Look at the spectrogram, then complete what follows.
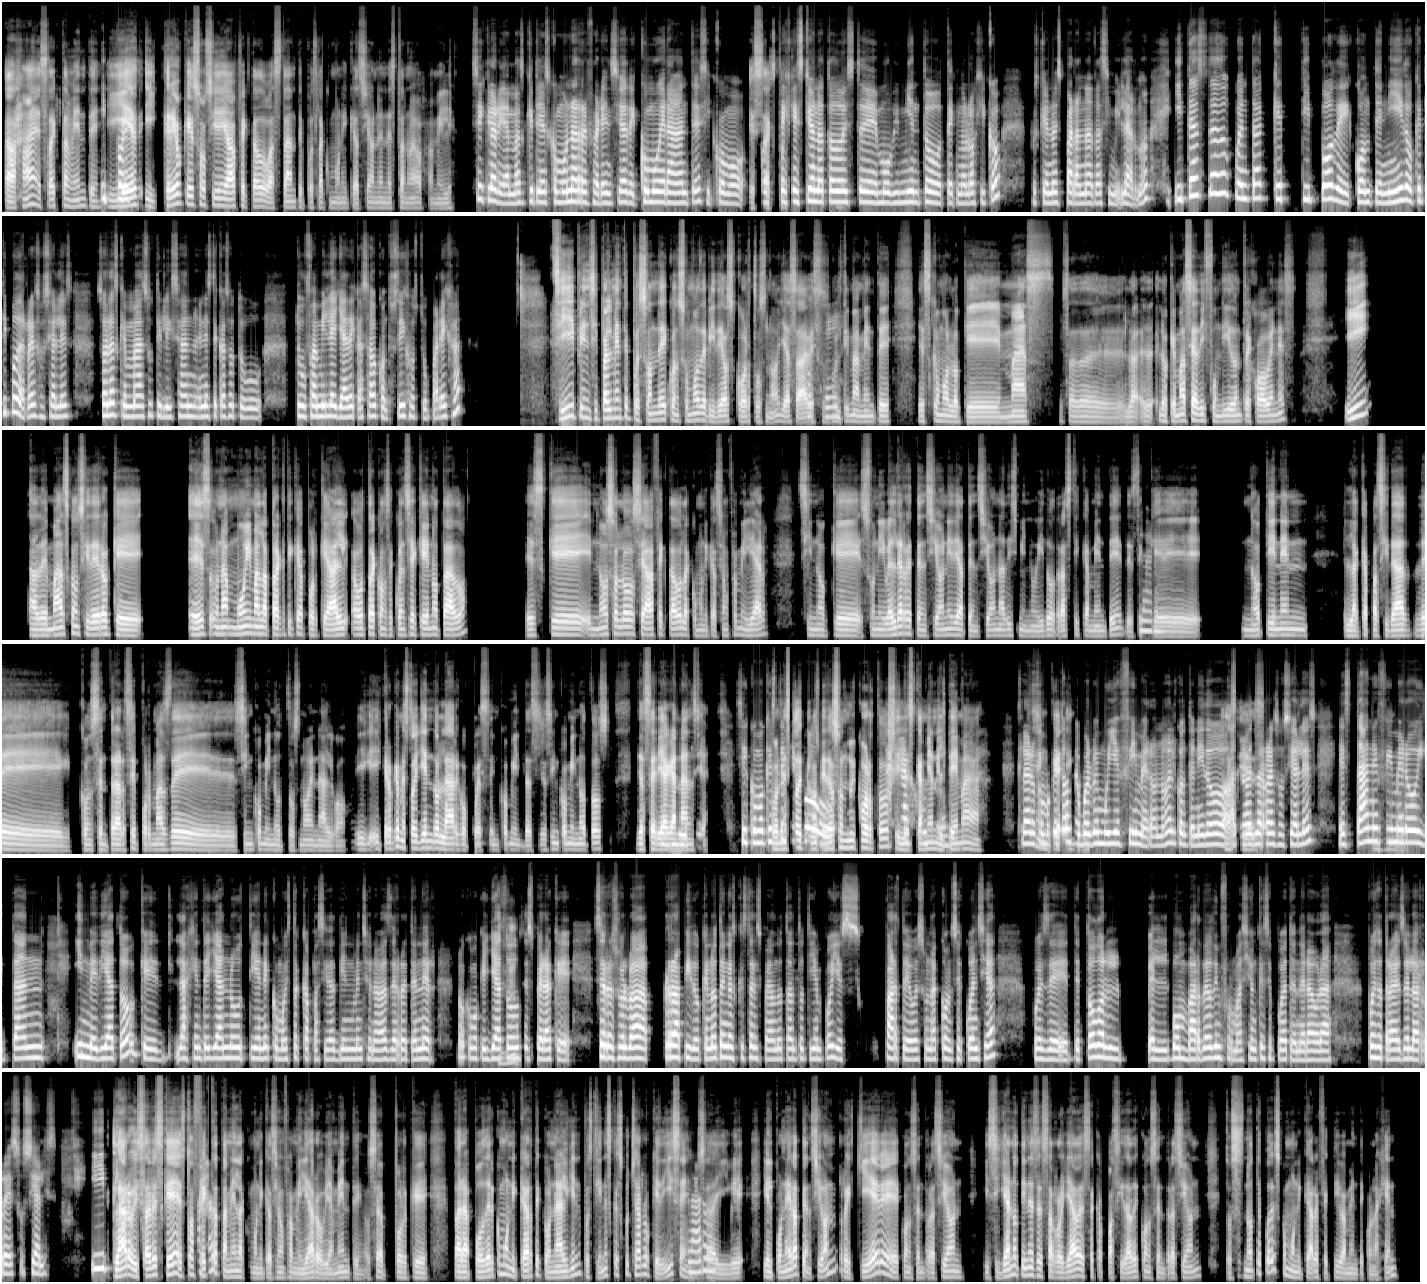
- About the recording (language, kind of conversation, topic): Spanish, podcast, ¿Cómo afectan las redes sociales la comunicación familiar?
- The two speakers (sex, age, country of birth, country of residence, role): female, 35-39, Mexico, Mexico, host; male, 50-54, Mexico, Mexico, guest
- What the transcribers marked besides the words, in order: other background noise; chuckle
